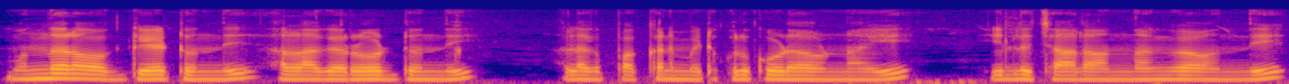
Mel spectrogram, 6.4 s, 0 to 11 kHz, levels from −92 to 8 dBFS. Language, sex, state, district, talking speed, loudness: Telugu, male, Andhra Pradesh, Annamaya, 150 wpm, -16 LUFS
